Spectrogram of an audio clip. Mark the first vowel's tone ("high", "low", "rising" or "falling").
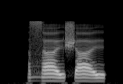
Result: low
